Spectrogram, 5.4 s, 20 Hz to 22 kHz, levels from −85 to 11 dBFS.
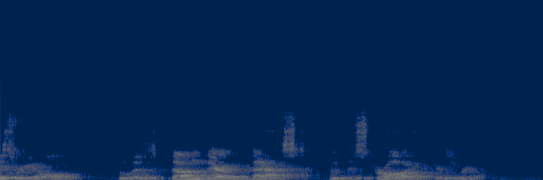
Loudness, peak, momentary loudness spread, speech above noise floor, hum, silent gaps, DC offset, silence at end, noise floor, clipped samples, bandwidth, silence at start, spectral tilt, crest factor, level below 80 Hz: -45 LUFS; -26 dBFS; 14 LU; 34 dB; none; none; under 0.1%; 0.6 s; -78 dBFS; under 0.1%; 8.8 kHz; 0 s; -5.5 dB/octave; 20 dB; under -90 dBFS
